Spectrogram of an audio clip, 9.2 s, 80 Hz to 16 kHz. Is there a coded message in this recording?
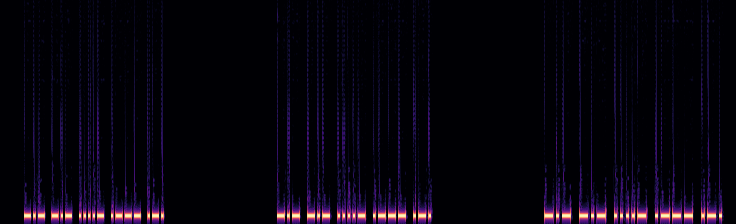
Yes: Morse code from 0.3 to 9.0 s, heard as a keyed tone, about 36 wpm, 700 Hz. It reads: KK4JR KK4JR KK4JR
